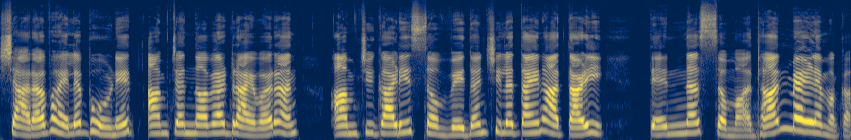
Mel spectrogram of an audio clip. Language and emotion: Goan Konkani, happy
